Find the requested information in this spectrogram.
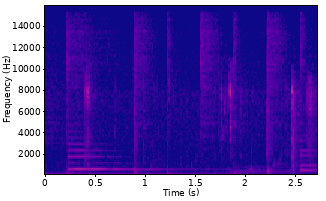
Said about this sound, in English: Let me get a sip of my water.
